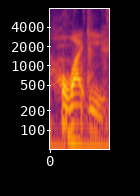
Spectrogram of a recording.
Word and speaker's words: Hawaii: Hawaiians get mad when you mispronounce it, and I got for it. So, it's Hawaii.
